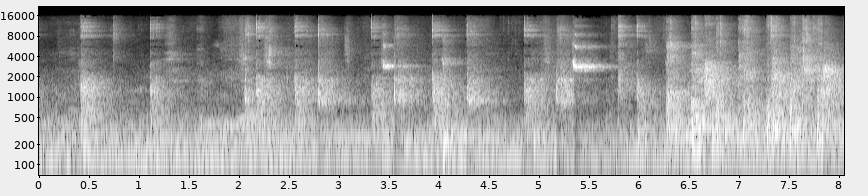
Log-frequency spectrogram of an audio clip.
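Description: Table tennis rally: the celluloid ball clicking off rackets and the table in a quick, irregular series of sharp hits, over a steady low hum.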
